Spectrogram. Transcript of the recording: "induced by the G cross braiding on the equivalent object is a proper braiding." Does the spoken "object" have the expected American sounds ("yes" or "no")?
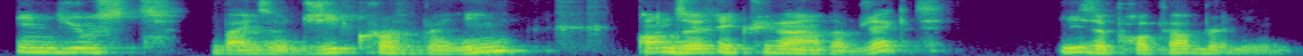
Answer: yes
